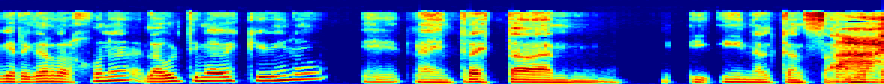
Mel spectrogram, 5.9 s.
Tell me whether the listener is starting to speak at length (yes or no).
yes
